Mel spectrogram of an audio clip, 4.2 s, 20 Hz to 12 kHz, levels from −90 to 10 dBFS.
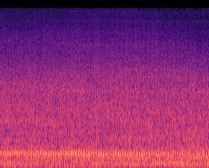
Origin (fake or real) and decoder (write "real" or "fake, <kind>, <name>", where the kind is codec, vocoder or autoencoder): real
